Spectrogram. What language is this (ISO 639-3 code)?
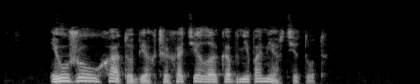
bel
